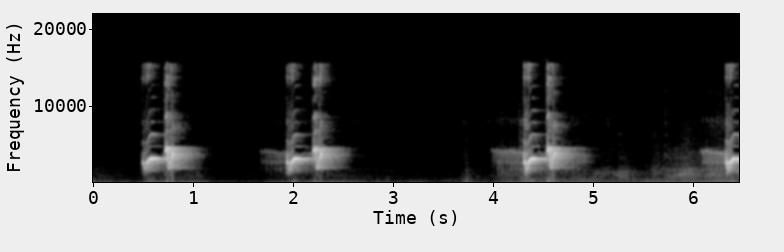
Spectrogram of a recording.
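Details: Bar-winged prinia uttering isolated doubled notes, a sharp rising chip joined to a buzzy note, spaced about one and a half to two seconds apart in otherwise quiet surroundings.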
